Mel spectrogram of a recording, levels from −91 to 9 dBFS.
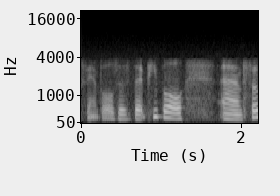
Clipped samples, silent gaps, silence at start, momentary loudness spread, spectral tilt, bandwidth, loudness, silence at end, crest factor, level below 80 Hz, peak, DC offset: under 0.1%; none; 0 s; 9 LU; -8 dB/octave; 6.6 kHz; -26 LUFS; 0 s; 16 dB; -78 dBFS; -10 dBFS; under 0.1%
